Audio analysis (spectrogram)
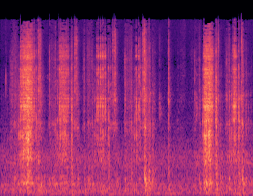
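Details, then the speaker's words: Smith Corona typewriter without silencer, whose carriage would not latch and flew to one side: dry clattering and raspy grind as the carriage spaces, from the power spacer; cause not yet found. "let's look at that grinding noise here think that's gonna be returns I sure like that to have a silencer on it"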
